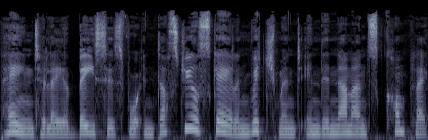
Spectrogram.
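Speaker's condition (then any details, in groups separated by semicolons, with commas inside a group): No condition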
